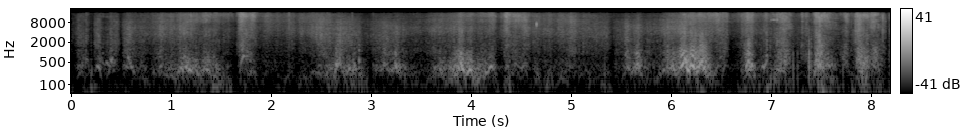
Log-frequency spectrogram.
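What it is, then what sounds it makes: Cotton pillow. A medium, soft, white cotton pillow with cat prints is scratched and rubbed with long, dark-painted nails and fingertips, then held up and squeezed. The result is a series of raspy, zipper-like fabric strokes and soft rustles that swell and fade in uneven bursts, with a muffled low-mid body and little bright content.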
